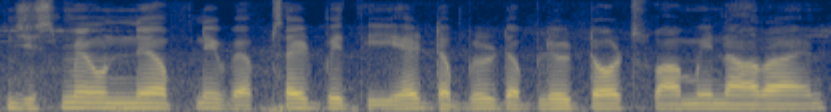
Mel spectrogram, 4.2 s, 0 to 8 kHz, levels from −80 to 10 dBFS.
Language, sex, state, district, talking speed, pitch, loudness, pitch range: Hindi, male, Gujarat, Gandhinagar, 160 wpm, 120 Hz, -16 LUFS, 115-130 Hz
